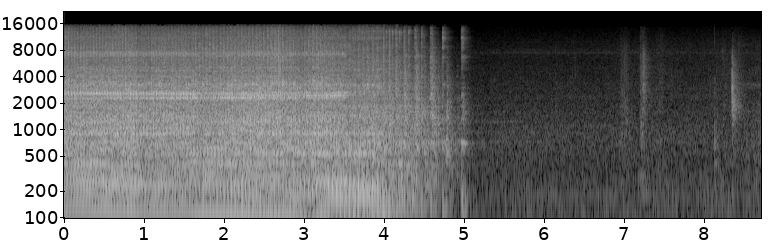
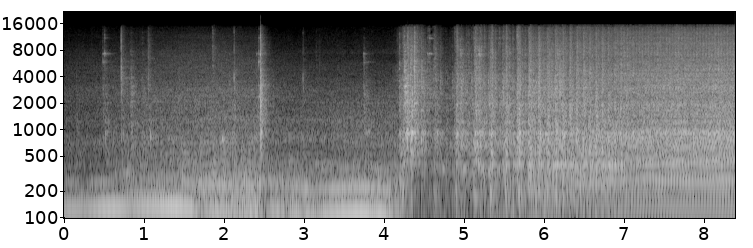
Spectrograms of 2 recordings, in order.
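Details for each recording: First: OHV Briggs and Stratton engine after fixing a broken mounting bracket: small single cylinder runs with a fast, even beat for about four seconds, then winds down and stops; running normally, shaking a little. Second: OHV Briggs & Stratton engine on a water pump, run briefly dry at full throttle: even at first, then a coarse rattling rumble builds; suspected loose bolt, found broken engine mounting bracket; engine vibration from broken bracket.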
